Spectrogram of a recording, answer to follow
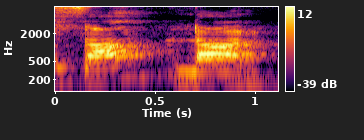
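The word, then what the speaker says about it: سالار: तो जब आप इन तीनों को मिलाओगे तो सा लार पढ़ा जाएगा।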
